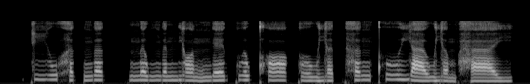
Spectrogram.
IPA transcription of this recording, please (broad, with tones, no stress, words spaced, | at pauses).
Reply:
kiː˨whɐ˨k̚ŋɐ˧k̚ | n̪ɐ˨wŋɐ˨˧njɔː˨˩nŋɛː˨˧ kʷɐ˥wkʰɔː˧ko˨w jɐ˨t̚ hɐ˥ŋpʰuː˥jaː˨˧wjɐ˨˩m haː˨j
